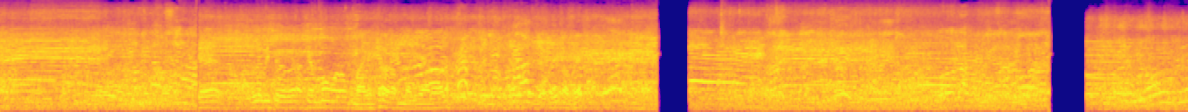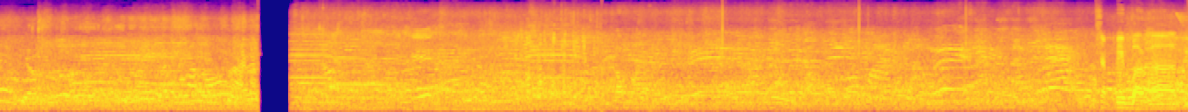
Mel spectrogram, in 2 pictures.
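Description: Goats bleat.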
